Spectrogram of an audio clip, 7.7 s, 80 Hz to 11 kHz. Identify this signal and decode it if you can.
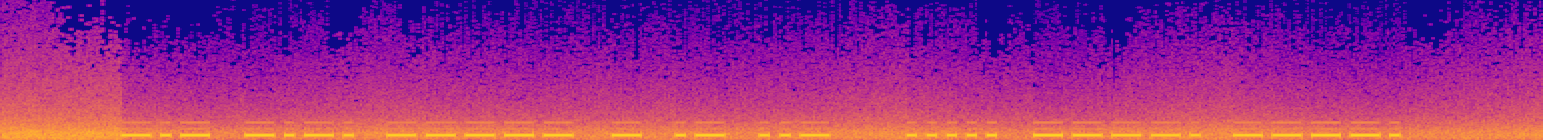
Morse code, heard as a keyed tone, hand-sent with a paddle, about 24 wpm, 490 Hz, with radio static and a narrow filter. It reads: KC0TAU 599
